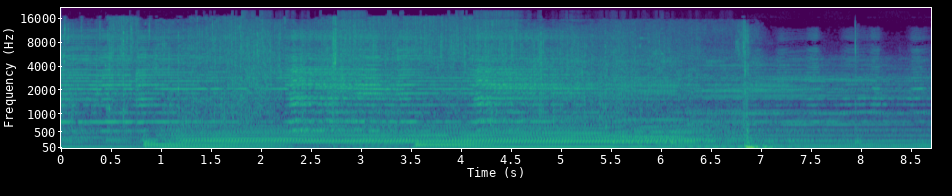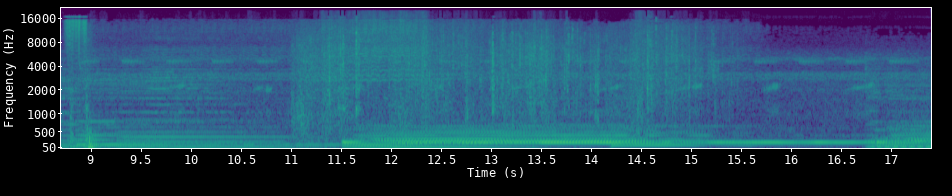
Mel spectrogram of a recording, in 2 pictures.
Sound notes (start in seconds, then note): none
